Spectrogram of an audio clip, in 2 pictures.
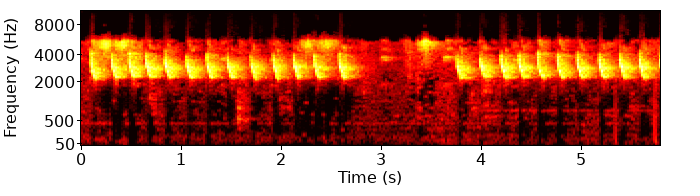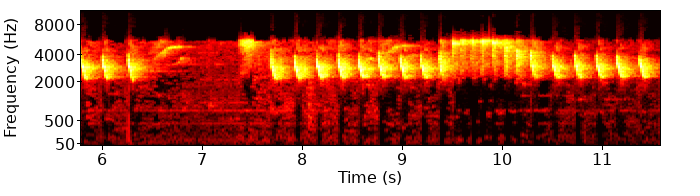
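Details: Cucak jenggot (cream-vented bulbul), a national champion bird in full, lively song used as a lure track: fast runs of sharp, high chirping notes in long rhythmic series, broken by short pauses, with varied phrases.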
